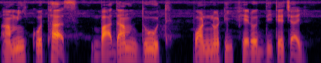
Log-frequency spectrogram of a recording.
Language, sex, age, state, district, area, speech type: Bengali, male, 18-30, West Bengal, North 24 Parganas, urban, read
